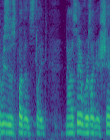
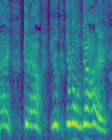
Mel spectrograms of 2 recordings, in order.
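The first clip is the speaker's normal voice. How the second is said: higher and louder, slow final warning; frantic loud warning; mock frantic shout; 10 semitones higher, 10 dB louder than usual. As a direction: bellow the warning at the screen. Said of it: "He's like".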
